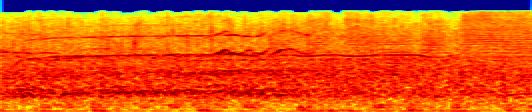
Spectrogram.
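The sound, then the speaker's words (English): A large cricket stadium crowd of England fans, all on their feet, applauds Zach Crawley reaching his century in the second Test, with the England dressing room also applauding. A dense wash of clapping with scattered cheers and whistles rising above it, sustained and loud throughout, with no one speaking. “You can hear the England fans. They're all on their feet saluting what has been a quite superb knock from young Zach Crawley.”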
